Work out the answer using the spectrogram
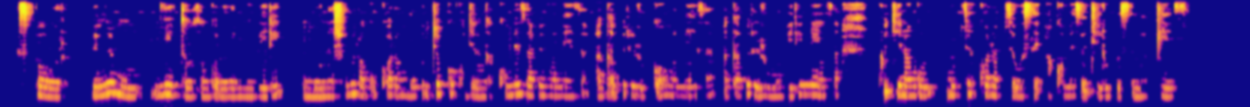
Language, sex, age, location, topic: Kinyarwanda, female, 18-24, Musanze, government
